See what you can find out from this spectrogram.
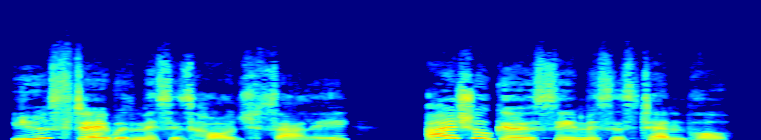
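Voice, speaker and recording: A woman's voice: on the high side, sing-song, moderate pace, a little mellow, dry recording, voice pushed up. Woman acting a poised, coolly polite southern English lady. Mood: firm. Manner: composed, polite, cool.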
